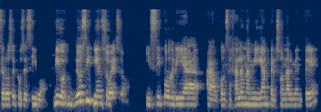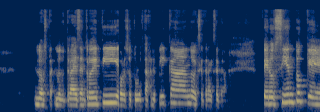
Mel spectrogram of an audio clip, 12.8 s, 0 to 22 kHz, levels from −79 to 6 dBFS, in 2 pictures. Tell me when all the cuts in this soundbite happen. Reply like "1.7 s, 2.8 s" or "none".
1.0 s, 8.8 s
